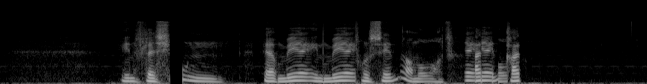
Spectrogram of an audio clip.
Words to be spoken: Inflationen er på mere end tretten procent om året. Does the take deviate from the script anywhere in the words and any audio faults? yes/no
yes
